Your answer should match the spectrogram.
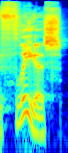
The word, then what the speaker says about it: Fleuss: it makes it hard to listen to me pronouncing it correctly but the watch is named after Henry fleas who was credited as the first ever scuba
